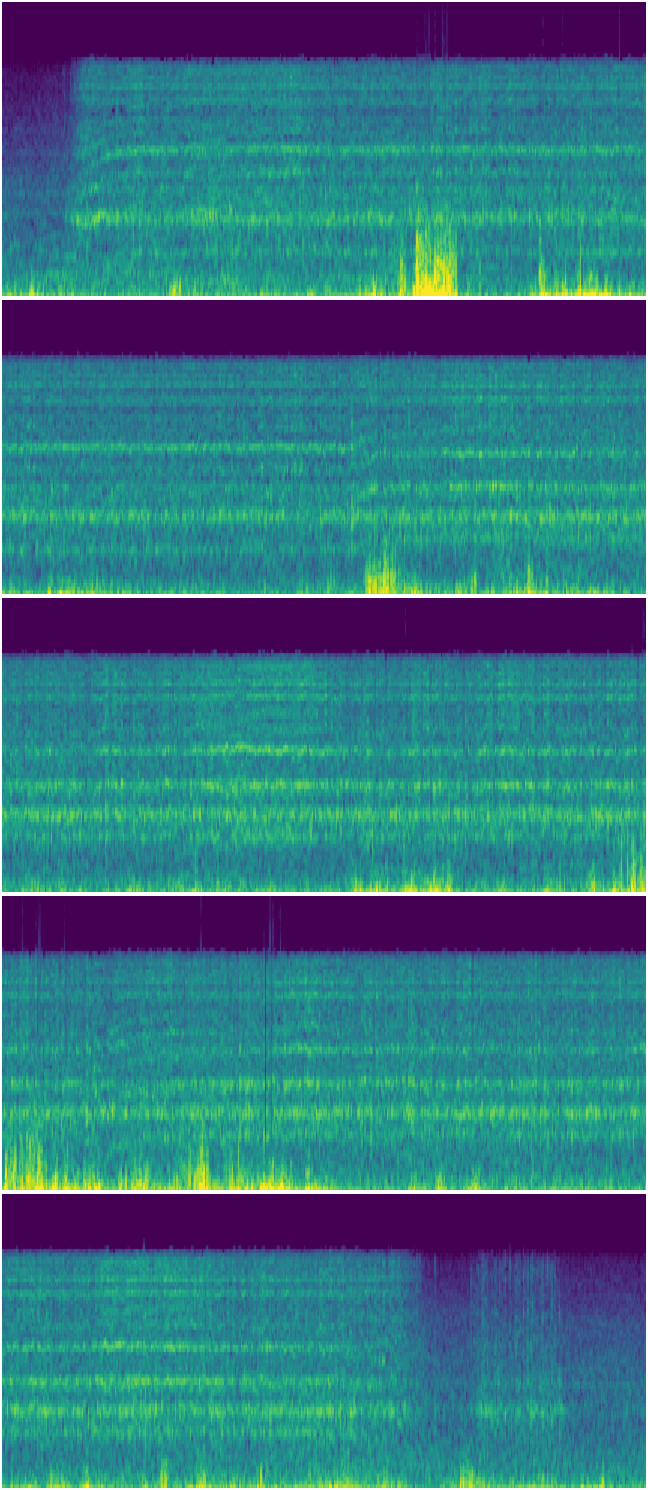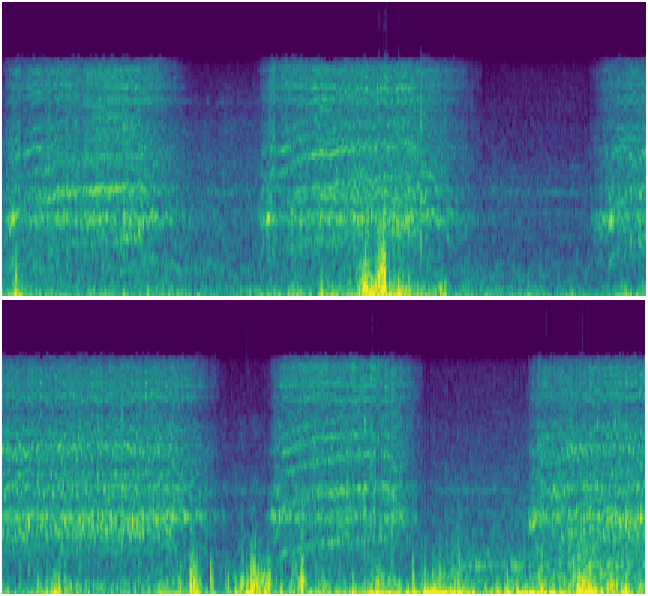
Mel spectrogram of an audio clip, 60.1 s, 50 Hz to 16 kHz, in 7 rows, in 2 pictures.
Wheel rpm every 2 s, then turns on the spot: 60, 160, 160, 160, 160, 160, 170, 200, 200, 200, 200, 200, 200, 190, 190, 200, 200, 200, 200, 150, 20, 60, 100, 130, 60, 70, 170, 70, 70, 130.
40-42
